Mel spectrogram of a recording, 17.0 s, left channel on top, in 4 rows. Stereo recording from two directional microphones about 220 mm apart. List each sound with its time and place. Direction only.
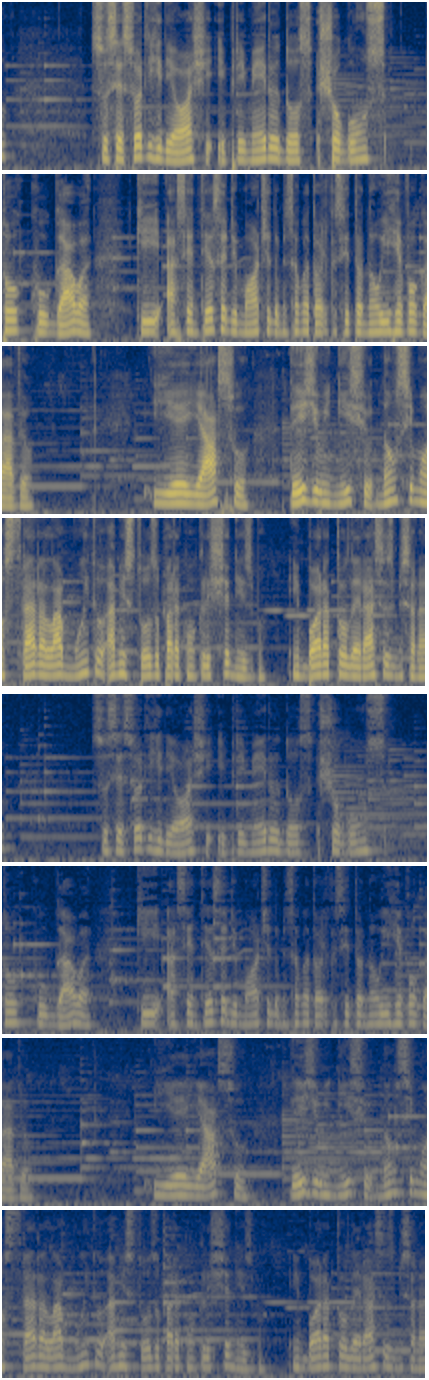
0.9 s speech: 45° left (ahead or behind)
10.0 s speech: 45° left (ahead or behind)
